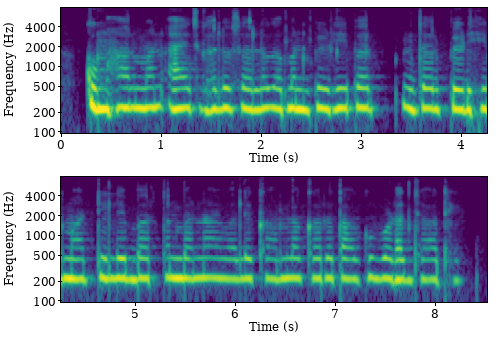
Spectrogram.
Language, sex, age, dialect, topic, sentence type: Chhattisgarhi, female, 18-24, Northern/Bhandar, banking, statement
